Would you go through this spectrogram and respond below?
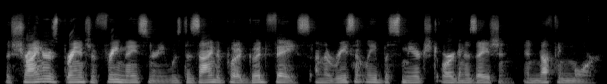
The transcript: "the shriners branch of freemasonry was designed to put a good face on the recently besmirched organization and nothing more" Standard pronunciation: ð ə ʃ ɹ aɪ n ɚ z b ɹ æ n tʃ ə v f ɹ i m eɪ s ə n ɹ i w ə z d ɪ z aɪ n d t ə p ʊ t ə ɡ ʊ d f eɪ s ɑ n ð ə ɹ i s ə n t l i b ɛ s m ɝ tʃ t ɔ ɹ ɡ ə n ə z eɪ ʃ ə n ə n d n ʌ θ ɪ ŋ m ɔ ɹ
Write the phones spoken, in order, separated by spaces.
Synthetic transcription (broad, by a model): ð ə ʃ ɹ aɪ n ɚ z b ɹ æ n tʃ ə v f ɹ i m eɪ s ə n ɹ i w ə z d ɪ z aɪ n t ə p ʊ t ə ɡ ʊ d f eɪ s n ð ə ɹ i s ə n t l i b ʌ s m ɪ tʃ t ɔ ɹ ɡ ə n ə z eɪ ʃ ə n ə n n ʌ θ ɪ ŋ m ɔ ɹ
